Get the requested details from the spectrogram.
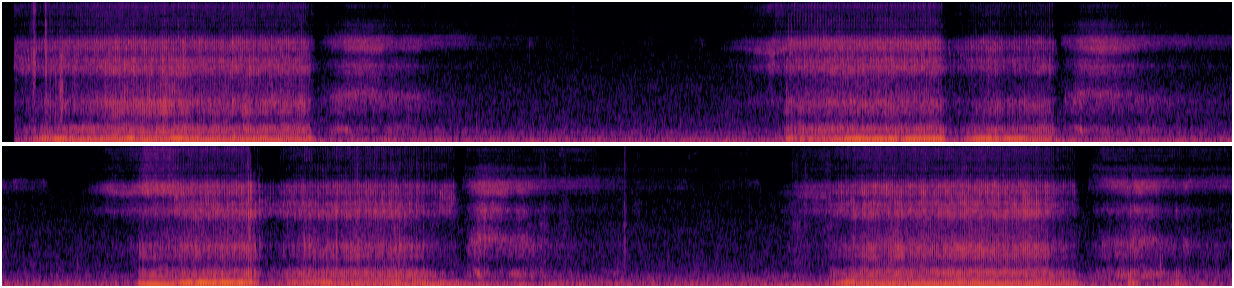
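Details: A sleeping Saint Bernard snoring: loud, rattling snores about ten times a minute with quiet breaths between.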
